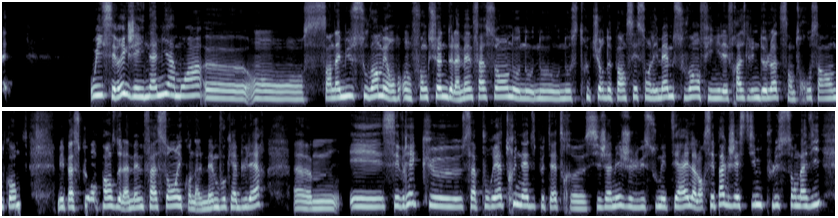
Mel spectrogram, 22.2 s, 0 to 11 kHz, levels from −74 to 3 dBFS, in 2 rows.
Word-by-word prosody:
Mais - - -10 1.0
Oui, 275 +2 +5
c'est 245 -4 +3
vrai 250 +7 +7
que 300 - +4
j'ai 245 -1 +4
une 240 +1 +4
amie 285 +5 +5
à 275 - +1
moi, 260 +2 +1
heu, 200 -3 -1
on 185 -2 -2
s'en 205 +3 -5
amuse 245 +4 +5
souvent, 255 0 +2
mais 250 -3 +6
on 195 +1 -1
on 210 - +1
fonctionne 225 +5 +2
de 220 - +5
la 175 - +2
même 215 +4 +1
façon 235 +1 0
dans 225 -3 +3
nos 200 -2 -1
nos 195 -1 -2
nos 200 +1 -2
structures 215 +3 -4
de 215 - -1
pensées 210 +2 -2
sont 220 -1 -4
les 200 0 0
mêmes. 235 +3 +2
Souvent, 235 0 -2
on - - +2
finit 205 -3 -3
les 190 - +2
phrases 210 +1 -3
l'une 210 +1 -1
de 210 - +5
l'autre 220 +1 +1
sans 180 -4 -7
trop 210 +4 -8
s'en 195 -1 -6
rendre 200 +2 -3
compte. 230 +4 +1 0.5
Mais 205 - +1
parce 205 0 +1
qu'on 210 -1 -3
pense 225 0 0
de 210 - +3
la 160 +1 +1
même 200 +2 0
façon 215 +2 0
et 230 - +4
qu'on 175 -6 -5
a 145 - -2
le 155 - -2
même 185 +4 +1
vocabulaire. 210 +4 -1 0.4
Hem 175 -1 -1 0.2
et 215 0 +1
c'est 235 +2 -1
vrai 280 +5 -1
que 220 -5 0
ça 215 0 -2
pourrait 225 +2 -1
être 245 +4 -1
une 270 -3 +4
aide, 225 -2 0
peut-être, 195 -5 -4
heu, - - -5
si 185 +4 -4
jamais 215 +3 +1
je 220 -2 -2
lui 205 0 -5
soumettais 215 +2 -1
à 215 +2 +3
elle. 235 - +2
Alors, 190 -2 0
c'est 245 -1 -2
pas 280 +3 +2
que 255 - -1
j'estime 240 +2 0
plus 250 -2 -5
son 245 0 -3
avis, 250 +6 0
215 Hz, 235 wpm, -19 LUFS, 200-235 Hz, 1.0 s, vrai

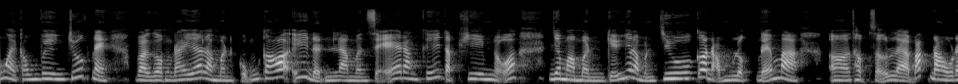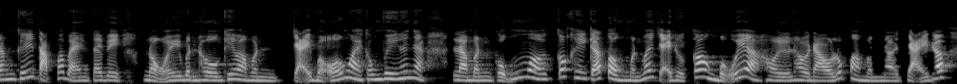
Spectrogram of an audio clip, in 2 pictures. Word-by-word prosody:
ngoài 290 -5 0
công 230 +2 -3
viên 245 -2 -1
trước 335 +6 -6
nè, 195 -8 +3 0.2
và 200 -1 +2
gần 190 0 -3
đây 215 +5 -1
á 285 +3 +2
là 260 - +1
mình 190 -3 -3
cũng 235 +4 -7
có 295 +4 +6
ý 345 - -2
định 180 - -2
là 185 0 0
mình 175 -1 -4
sẽ 260 +10 +1
đăng 270 -4 0
ký 275 +7 -6
tập - - +1
gym 245 -2 -1
nữa, 265 +7 0 0.3
nhưng 250 +1 +2
mà 210 - +4
mình, 175 -4 -3
kiểu 190 +4 -2
như 305 +6 -2
là, - - +3
mình 175 -3 -5
chưa 265 +3 +2
có 345 0 +7
động 195 - -1
lực 190 -2 -1
để 195 - +1
mà, 220 -10 +3 0.3
ờ, 195 0 0
thật 215 0 -4
sự - - -3
là 195 -3 +2
bắt - - +3
đầu 215 -4 +3
đăng 230 +3 0
ký 280 +7 -2
tập - - +5
á 285 - -2
bạn. 175 -7 -1
Tại 190 +1 -3
vì 185 -2 -2 0.2
nội 185 -1 -1
bình 205 -3 -2
thường 185 -1 -1
khi 240 +3 -2
mà 220 -3 +2
mình 185 -2 -3 0.3
chạy - - +5
bộ 190 +2 0
ở 250 - 0
ngoài 280 -6 +2
công 230 +1 -1
viên 255 0 0
á 280 - -1
nha, 270 -8 -1 0.2
là 195 -3 +3
mình 185 0 -2
cũng, 240 - -3
ơ, 245 -3 +1
có 350 - +2
khi 310 -5 -4
cả - - +5
tuần 200 -5 +2
mình 180 -1 -3
mới 310 +6 -1
chạy - - +5
được 175 -3 -6
có 340 +1 +5
buổi 265 +7 -1
à. - - +5
Hồi 185 -4 -3
hồi 195 -1 -1
đầu, 170 -2 +2
lúc 180 - -3
mà - - +1
mình, 170 -3 -5
ờ, 170 - +1
chạy - - +4
đó, 295 - +7
210 Hz, 270 wpm, -23 LUFS, 185-265 Hz, 0.3 s, có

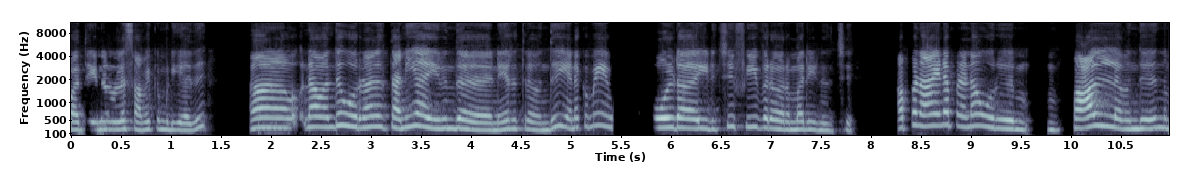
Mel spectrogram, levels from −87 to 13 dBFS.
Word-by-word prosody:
பாத்திங்கன்னா 225 0 -2
என்னால்ல 230 +1 -1
சமைக்க 225 +2 -4
முடியாது. 215 +3 -3 0.5
ஆ - - +4 0.5
நான் 295 0 +4
வந்து 320 +4 -1
ஒரு 295 - +1
நாள் 310 +1 +2 0.2
தனியா 310 +5 +2
இருந்த 260 +1 +1 0.4
நேரத்தல 250 0 -3
வந்து 215 +8 -3
எனக்குமே 305 +5 -4 0.6
கோல்டா 280 0 +5
ஆயிடுச்சு. 255 +3 -3
ஃபீவர் 295 -4 -2
வர 225 -1 -2
மாரி 230 0 -1
இருந்துச்சு. 205 +1 -9 0.5
அப்ப 275 - -4
நான் 330 +1 +6
என்ன 365 +1 +3
பண்ணேன்னா, 320 0 -2
ஒரு 260 -2 -1 0.7
பால்ல 305 +2 +5
வந்து 250 +1 +1
இந்த 275 -2 -3
265 Hz, 155 wpm, -19 LUFS, 230-300 Hz, 0.7 s, நான்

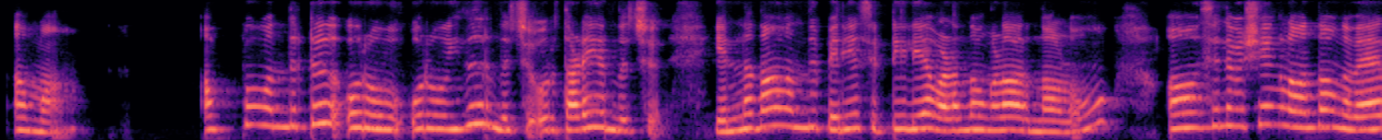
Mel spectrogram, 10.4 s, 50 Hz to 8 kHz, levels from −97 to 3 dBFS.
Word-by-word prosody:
ஆமா. 240 -4 -1 1.2
அப்போ 280 +6 -6
வந்துட்டு 345 +3 -2 0.3
ஒரு 315 -2 +2 0.3
ஒரு 300 0 -1 0.2
இது 295 +7 0
இருந்துச்சு. 275 -7 -2
ஒரு 265 0 -4
தடை 270 +2 +6
இருந்துச்சு. 265 -4 -2 0.5
என்னதான் 305 +8 +2
வந்து 320 0 -1
பெரிய 280 +2 +1
சிட்டியிலேயே 290 +2 0
வளர்ந்தவங்களா 265 +1 +4
இருந்தாலும். 235 - -3 0.6
அ - - +6 0.2
சில 350 +1 -3
விஷயங்கள 380 0 -1
வந்து 320 +2 -1
அவங்க 320 -4 0
வேற 285 +1 +6
290 Hz, 125 wpm, -23 LUFS, 265-330 Hz, 1.2 s, தடை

